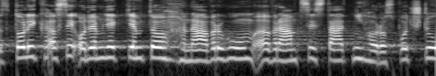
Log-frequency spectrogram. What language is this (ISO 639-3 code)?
ces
